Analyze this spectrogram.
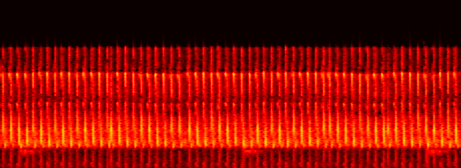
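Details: Plain prinia (ciblek sawah) sings a dense, rapid-fire song: a continuous, very fast run of high, dry ticking notes, about ten a second, with a brief lower slurred note every couple of seconds.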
